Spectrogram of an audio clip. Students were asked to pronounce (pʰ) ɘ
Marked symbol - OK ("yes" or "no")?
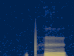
yes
